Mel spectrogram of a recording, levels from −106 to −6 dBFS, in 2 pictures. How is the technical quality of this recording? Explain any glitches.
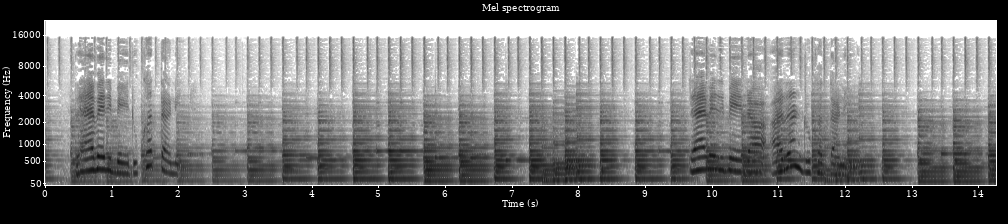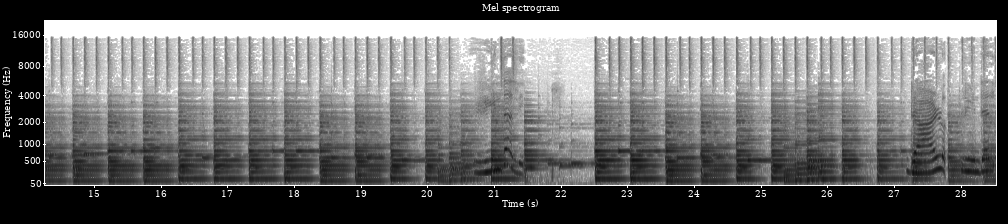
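No glitches or technical faults can be heard here.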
